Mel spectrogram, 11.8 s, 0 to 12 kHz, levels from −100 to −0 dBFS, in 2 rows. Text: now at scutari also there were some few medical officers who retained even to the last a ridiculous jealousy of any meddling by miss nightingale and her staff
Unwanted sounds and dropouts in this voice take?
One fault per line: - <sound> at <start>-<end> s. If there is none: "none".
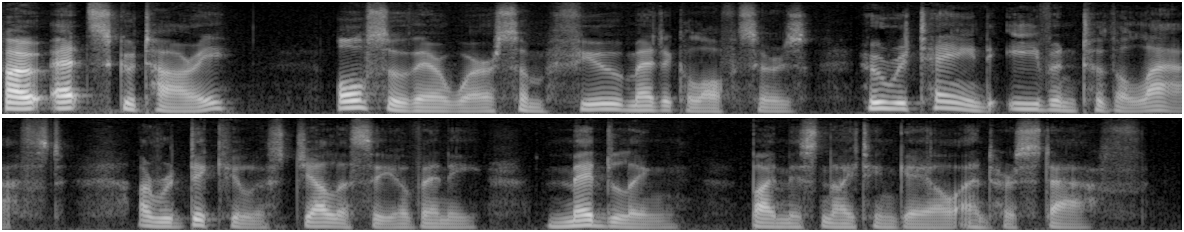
none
